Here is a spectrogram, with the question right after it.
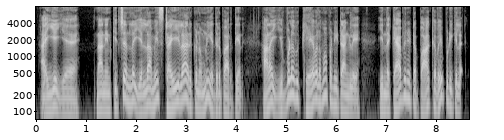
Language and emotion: Tamil, disgusted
